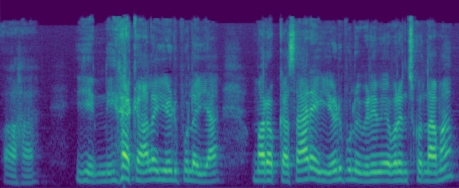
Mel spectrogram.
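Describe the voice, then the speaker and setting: A woman's voice: fairly low pitch, fairly even intonation, darkish tone. A woman giving a devotional discourse as a spiritual teacher, repeating lists of short phrases in a rhythmic way and drawing out exclamations. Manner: drawn-out exclamations of aha. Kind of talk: devotional discourse answering questions.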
